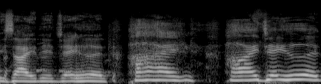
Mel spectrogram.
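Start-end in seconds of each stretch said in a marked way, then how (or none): 1.3-3.2 put-on creepy voice, higher and louder. Retelling how someone peeked around a corner: imitating Nicky's creepy greeting. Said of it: "that was creepy, Nicky".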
